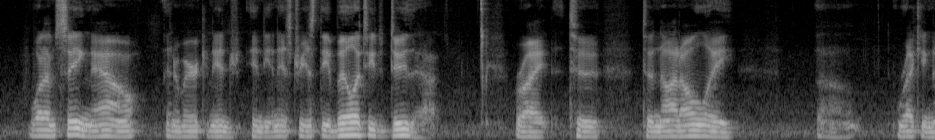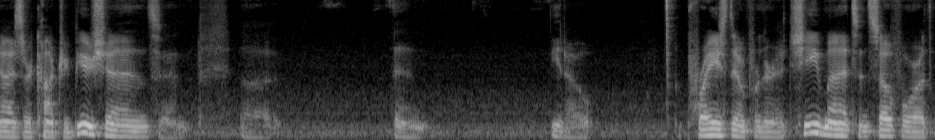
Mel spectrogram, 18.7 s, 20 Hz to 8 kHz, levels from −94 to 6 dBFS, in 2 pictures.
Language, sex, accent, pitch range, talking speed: English, male, American, 100-125 Hz, 115 wpm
